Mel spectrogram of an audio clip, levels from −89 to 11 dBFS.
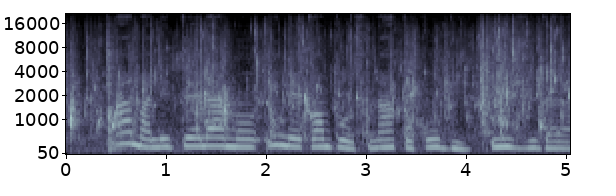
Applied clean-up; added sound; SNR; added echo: none; Bathtub (filling or washing) / Water; 3 dB; none.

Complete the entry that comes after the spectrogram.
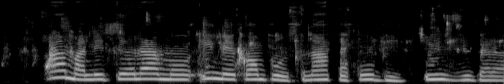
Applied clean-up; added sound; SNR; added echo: neural mask model Resemble Enhance denoiser.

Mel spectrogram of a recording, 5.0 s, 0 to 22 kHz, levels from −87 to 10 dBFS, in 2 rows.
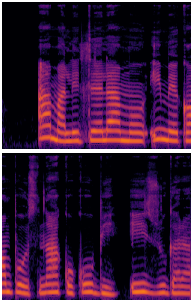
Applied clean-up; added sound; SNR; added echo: none; none; none; none.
